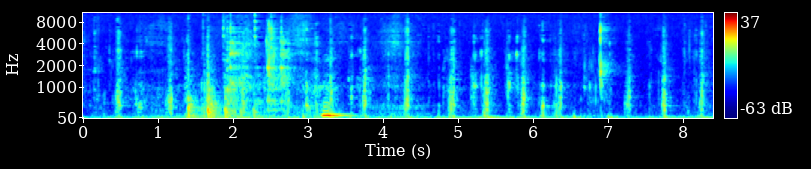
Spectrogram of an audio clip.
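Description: A man chewing a mouthful of tteokbokki with crunchy pickled radish (danmuji), close to the microphone: many small wet mouth clicks and crunches, with a brief hummed "mm" about three seconds in.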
